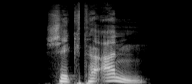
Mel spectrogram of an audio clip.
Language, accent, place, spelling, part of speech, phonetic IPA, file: German, Germany, Berlin, schickte an, verb, [ˌʃɪktə ˈan], De-schickte an.ogg
- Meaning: inflection of anschicken: 1. first/third-person singular preterite 2. first/third-person singular subjunctive II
